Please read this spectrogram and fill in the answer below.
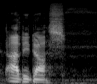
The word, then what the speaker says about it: Adidas: I don't like the way you say Nike either, but how do you say the other one that begins with A, the German brand? – Adidas. – Right, that's fair enough.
